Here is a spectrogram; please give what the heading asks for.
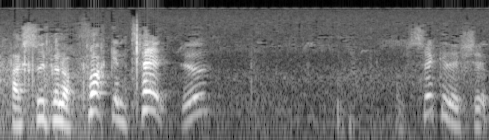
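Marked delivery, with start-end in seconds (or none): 1.5-3.7 breath-only, drawn out slowly and softly; exhausted near-whisper. Acted. Tired of sleeping in a tent, drained whispered complaint. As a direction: let it sink out of you like air leaving a tire. Fed up, muttering to himself.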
